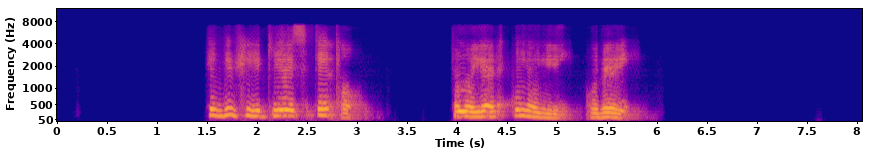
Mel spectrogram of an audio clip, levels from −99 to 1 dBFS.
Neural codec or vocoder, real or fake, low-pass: codec, 16 kHz, 0.5 kbps, FreqCodec, smaller model; fake; 7.2 kHz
